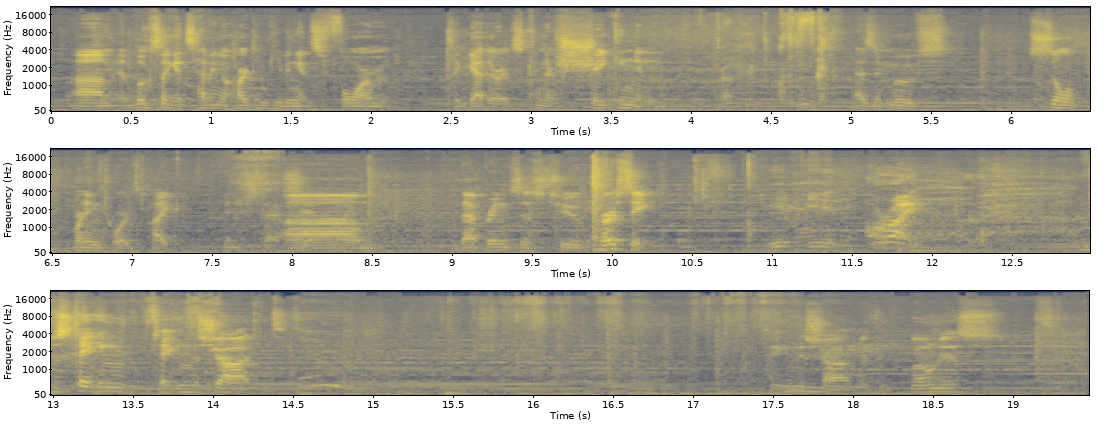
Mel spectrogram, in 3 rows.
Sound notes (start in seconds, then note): 0.0 sings; 4.0 oozing sound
